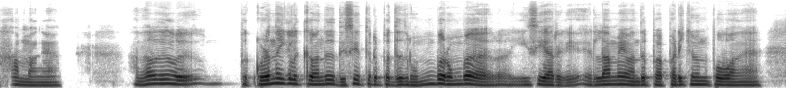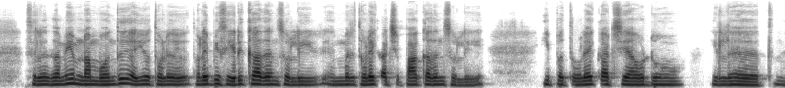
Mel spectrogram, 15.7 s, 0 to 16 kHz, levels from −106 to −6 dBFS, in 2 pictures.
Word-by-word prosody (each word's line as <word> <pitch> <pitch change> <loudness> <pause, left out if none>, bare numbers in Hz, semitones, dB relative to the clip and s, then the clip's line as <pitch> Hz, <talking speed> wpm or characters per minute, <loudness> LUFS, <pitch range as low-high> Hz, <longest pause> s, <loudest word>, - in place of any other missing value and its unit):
ஆமாங்க. 120 -4 -5 0.9
அதாவது 170 +6 -1 0.7
இப்ப 160 -2 -9
குழந்தைகளுக்கு 170 0 +3
வந்து 155 +3 0
திசைதிருப்புறது 145 -1 -4 0.2
ரொம்ப, 155 +9 -4
ரொம்ப 160 +3 +2 0.6
ஈஸியா 135 +1 0
இருக்கு. 120 0 -6 0.2
எல்லாமே 150 +3 0
வந்து 135 +1 -1
ப 130 - -1
படிக்கணும்னு 145 +1 -1
போவாங்க. 130 -2 +1 0.7
சில 150 -1 +2
சமயம் 165 +2 +2
நம்ப 150 -1 +2
வந்து, 170 +6 +2
ஐயோ! 155 +3 +3
தொலை 145 0 +2 0.2
தொலைப்பேசி 160 +1 +2
எடுக்காதன்னு 155 -2 +3
சொல்லி, 140 -1 0 0.3
இந்த 140 - -4
மாதிரி 145 0 0
தொலைக்காட்சி 155 0 +2
பார்க்காதன்னு 145 0 +1
சொல்லி 120 -1 -5 0.8
இப்ப 150 - -1
தொலைக்காட்சி 155 +2 +1
ஆகட்டும், 140 +1 0 0.5
இல்லை 140 +1 +1 0.3
த - - -32
150 Hz, 130 wpm, -23 LUFS, 140-160 Hz, 0.9 s, குழந்தைகளுக்கு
